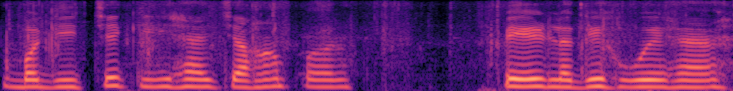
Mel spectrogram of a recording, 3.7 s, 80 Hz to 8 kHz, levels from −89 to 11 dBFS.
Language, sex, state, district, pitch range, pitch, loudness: Hindi, female, Delhi, New Delhi, 220-235 Hz, 225 Hz, -17 LUFS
